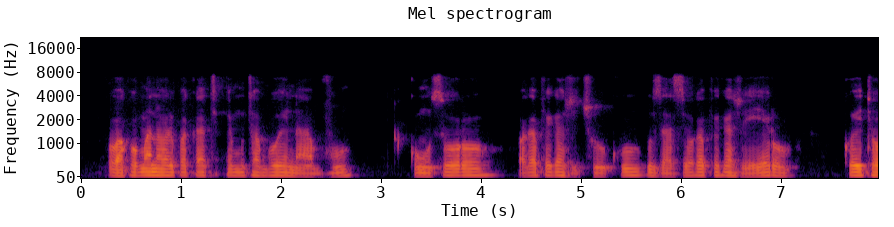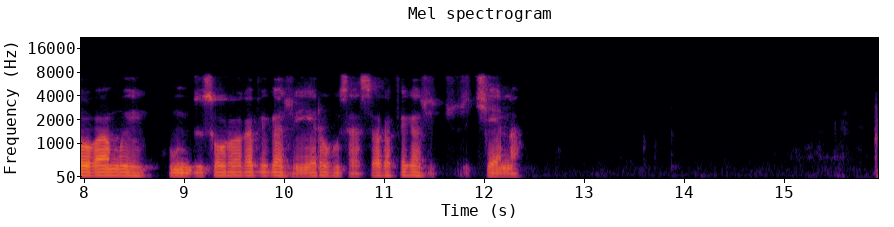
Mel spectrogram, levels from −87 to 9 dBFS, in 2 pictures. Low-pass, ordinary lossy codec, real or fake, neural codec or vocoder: 7.2 kHz; Opus, 16 kbps; fake; codec, 24 kHz, 3.1 kbps, DualCodec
